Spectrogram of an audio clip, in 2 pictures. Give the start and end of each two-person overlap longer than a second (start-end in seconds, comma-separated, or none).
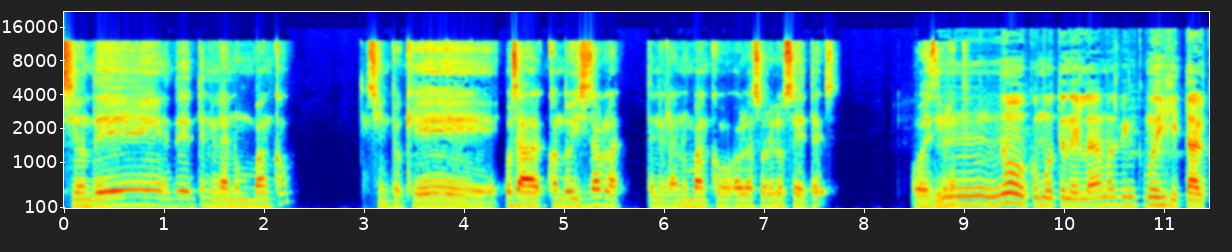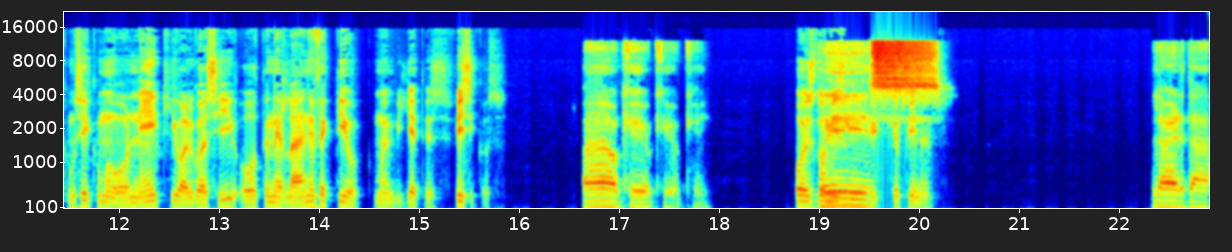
19.0-20.3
